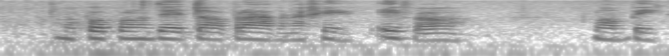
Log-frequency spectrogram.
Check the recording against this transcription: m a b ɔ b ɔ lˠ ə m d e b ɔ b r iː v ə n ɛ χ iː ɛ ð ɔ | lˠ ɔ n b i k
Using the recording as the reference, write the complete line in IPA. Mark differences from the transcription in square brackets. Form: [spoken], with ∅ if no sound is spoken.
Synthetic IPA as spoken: m a b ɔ b ɔ lˠ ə [n] d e [d] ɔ b r [aː] v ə n [a] χ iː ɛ [v] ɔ | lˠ ɔ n b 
